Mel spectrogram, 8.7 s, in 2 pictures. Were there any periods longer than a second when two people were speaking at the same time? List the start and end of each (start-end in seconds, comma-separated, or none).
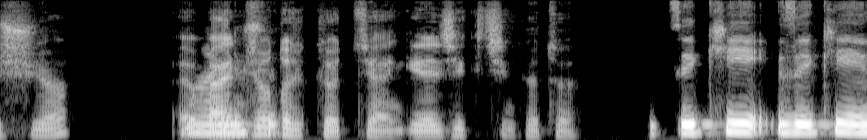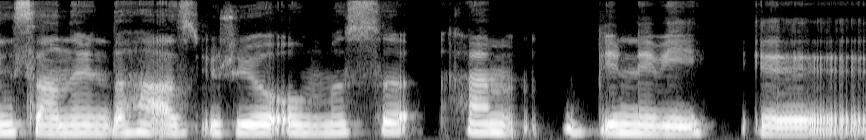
none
